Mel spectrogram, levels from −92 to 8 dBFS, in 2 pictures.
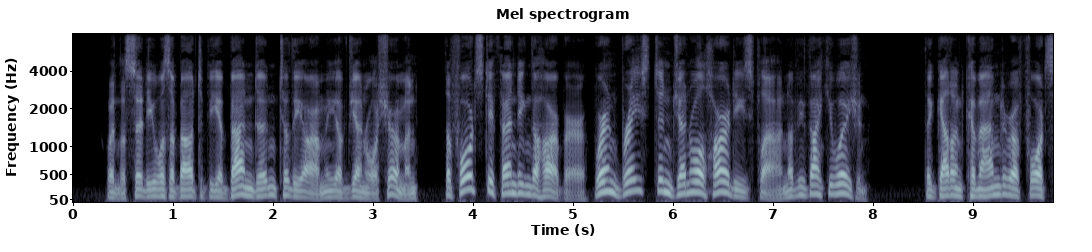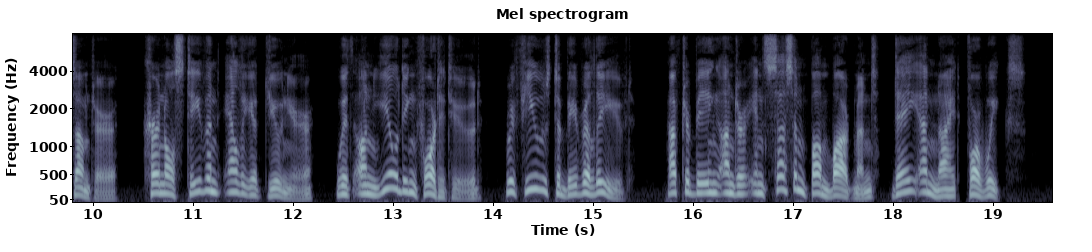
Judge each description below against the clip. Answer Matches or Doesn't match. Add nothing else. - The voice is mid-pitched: Matches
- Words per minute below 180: Matches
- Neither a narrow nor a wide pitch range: Doesn't match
